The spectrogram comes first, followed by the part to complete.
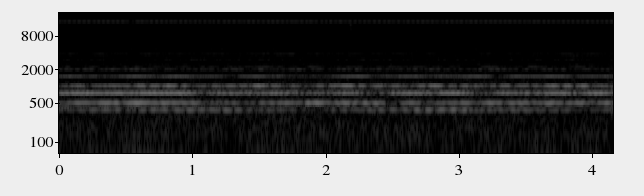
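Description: Soft ambient background music: a sustained chord of steady held tones with no beat.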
